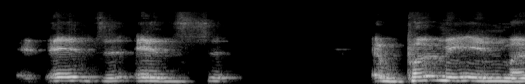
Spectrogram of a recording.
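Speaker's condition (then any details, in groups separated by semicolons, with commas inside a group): Traumatic brain injury; caused by accident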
